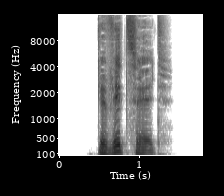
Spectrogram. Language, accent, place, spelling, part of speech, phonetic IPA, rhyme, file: German, Germany, Berlin, gewitzelt, verb, [ɡəˈvɪt͡sl̩t], -ɪt͡sl̩t, De-gewitzelt.ogg
- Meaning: past participle of witzeln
